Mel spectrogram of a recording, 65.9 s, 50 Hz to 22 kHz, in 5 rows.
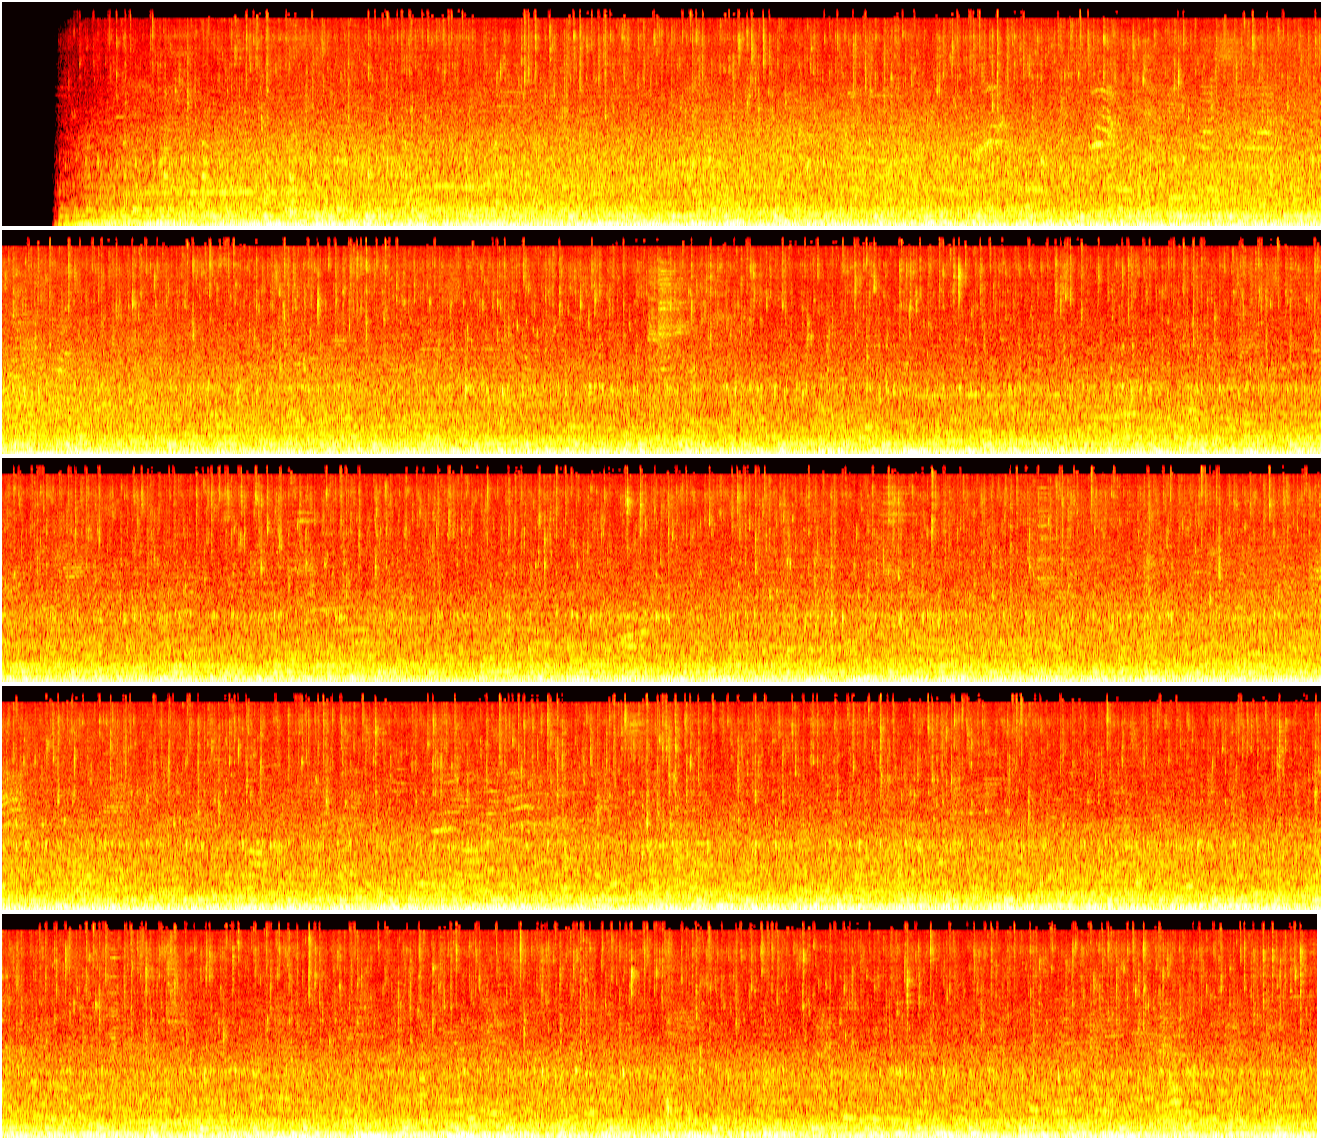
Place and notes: Avenue Duluth O, Montréal, QC, Canada - Santropol garden
Recorded with a H4n in stereo mode, take from the garden of the Santropol restaurant.
Drums from the Mont Royal.
Fountain in the garden.
Trafic.
People talking and passing by.
Dishes.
